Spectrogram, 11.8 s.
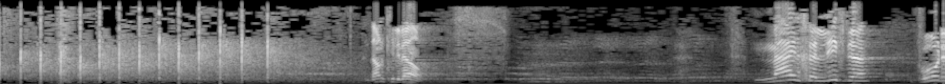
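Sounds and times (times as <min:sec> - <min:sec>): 
audience applause: 0:00.0 - 0:04.1
speech: 0:04.7 - 0:05.4, 0:09.5 - 0:11.8.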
